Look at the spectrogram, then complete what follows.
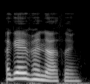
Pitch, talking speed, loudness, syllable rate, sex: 205 Hz, 265 wpm, -17 LUFS, 6.8 syllables/s, female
